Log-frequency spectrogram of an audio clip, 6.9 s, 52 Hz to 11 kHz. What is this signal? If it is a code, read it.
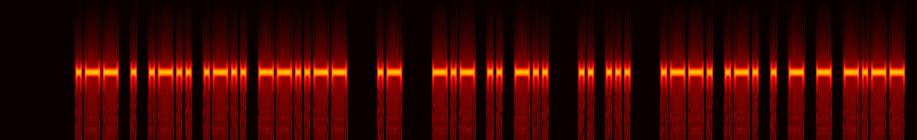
Morse code, heard as a keyed tone, about 34 wpm, 700 Hz. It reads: WELL, A KID IS PRETTY
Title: Sentences from Top 1600 Words 35wpm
